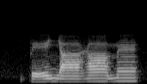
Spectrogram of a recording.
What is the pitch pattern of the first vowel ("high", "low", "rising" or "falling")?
rising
